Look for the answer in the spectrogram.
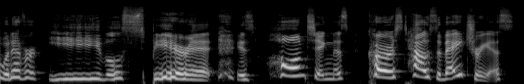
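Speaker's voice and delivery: high, hammed-up wail; mock-dramatic invocation. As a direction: call on spirits with theatrical dread. Hammed-up mocking of chorus's invocation.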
